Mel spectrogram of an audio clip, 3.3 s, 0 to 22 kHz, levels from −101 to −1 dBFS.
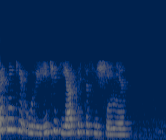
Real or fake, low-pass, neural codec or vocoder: real; 3.6 kHz; none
